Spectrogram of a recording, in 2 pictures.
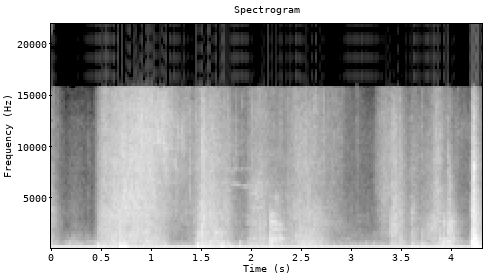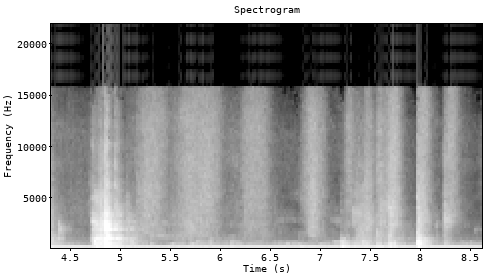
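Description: Bazlama flatbread being turned over by hand on a hot electric pan, with two sharp slaps about four and five seconds in and lighter knocks of kitchen handling around them.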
